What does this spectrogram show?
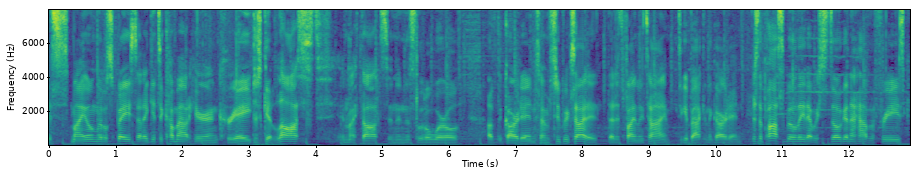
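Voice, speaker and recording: A man's voice: fairly low pitch, normal speed, a bit bright, faint music behind. An American man in his thirties chatting casually to camera in an easygoing, rambling way as a gardening vlogger. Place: outdoors in a garden.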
